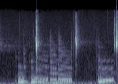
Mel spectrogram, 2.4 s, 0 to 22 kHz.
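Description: Instrumental passage of a Thai pop song dubbed from a vinyl record: bass guitar and guitar notes under a sharp, clap-like snare hit about every 0.8 seconds on the backbeat.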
